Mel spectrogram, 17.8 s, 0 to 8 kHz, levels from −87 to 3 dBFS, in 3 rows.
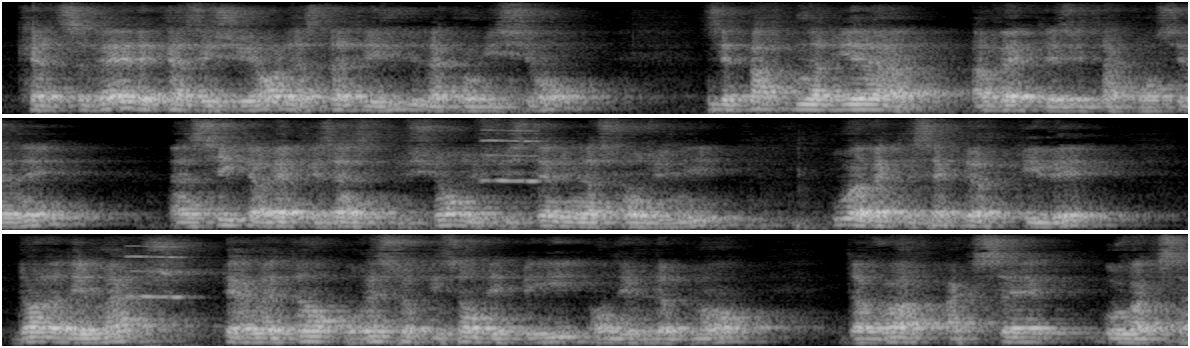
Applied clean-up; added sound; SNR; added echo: none; Wind instrument, woodwind instrument; 12 dB; reverberation time 0.8 s.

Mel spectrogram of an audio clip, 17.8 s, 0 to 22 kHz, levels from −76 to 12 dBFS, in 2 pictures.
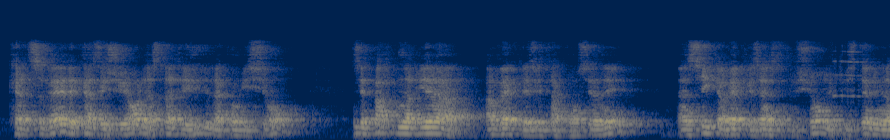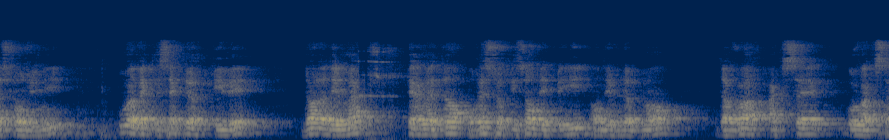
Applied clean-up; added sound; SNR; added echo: neural separator model SepFormer DNS4.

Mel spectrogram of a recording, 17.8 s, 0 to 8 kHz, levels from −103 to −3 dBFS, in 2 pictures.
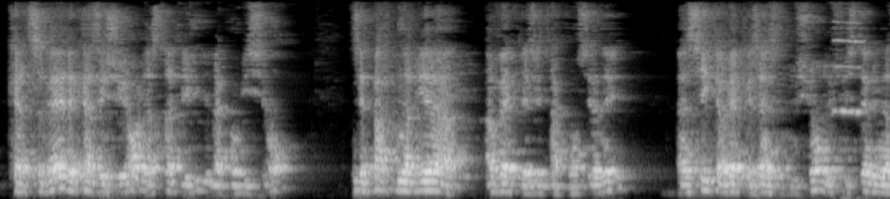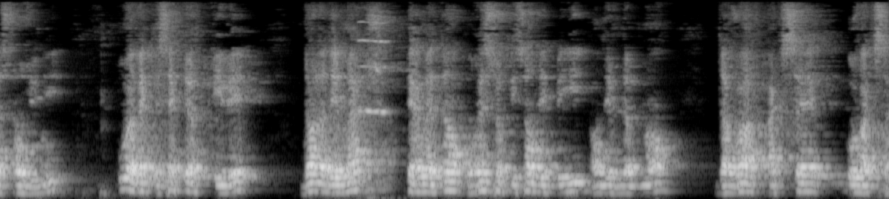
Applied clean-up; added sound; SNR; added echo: classical method WPE with log-MMSE.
